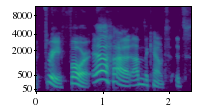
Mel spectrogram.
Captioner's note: laughs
